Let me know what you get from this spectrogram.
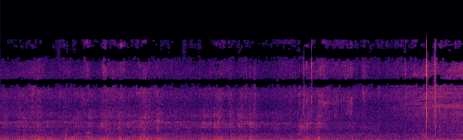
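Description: Train running noise: a steady low rumble of wheels on the rails, with a couple of sharp clicks about two-thirds of the way through. The rumble eases slightly after about five seconds.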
